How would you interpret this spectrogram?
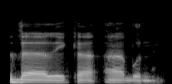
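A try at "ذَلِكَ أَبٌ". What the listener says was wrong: A-nya tidak panjang.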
